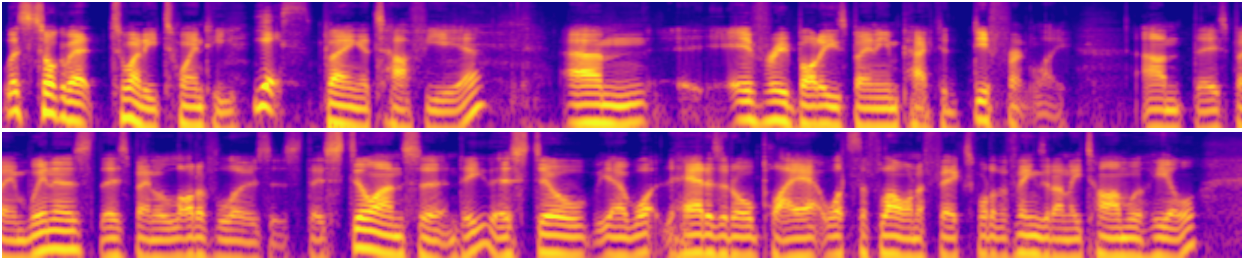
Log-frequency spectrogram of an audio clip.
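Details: Adult male interviewer; typical speech.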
